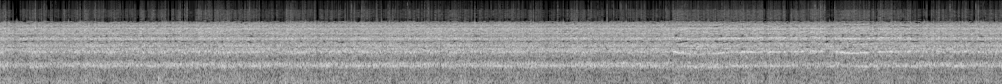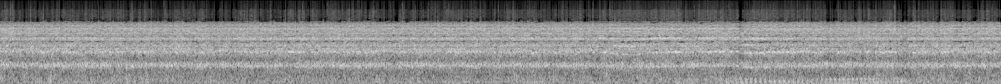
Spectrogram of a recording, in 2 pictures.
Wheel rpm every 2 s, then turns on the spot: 230, 230, 240, 230, 230, 230, 230, 230, 230, 230.
none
